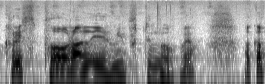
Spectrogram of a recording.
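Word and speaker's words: CRISPR: 보시면 프리 스토어 예 여기 발음은 크리스 퍼 라고 하는데 이 2 알파벳 e 는 없습니다 약어로 구성되어 있기 때문인데 이거 기억하기 시기가 힘든데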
